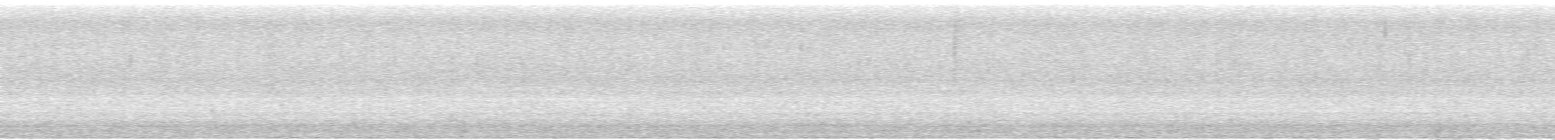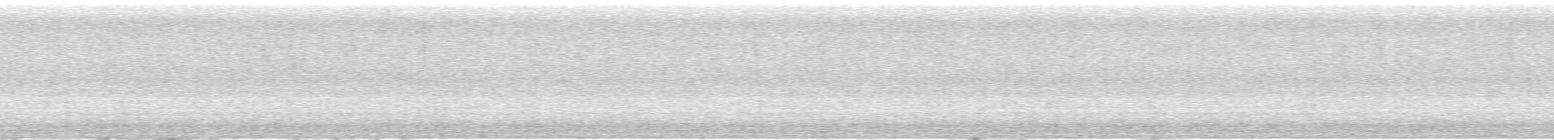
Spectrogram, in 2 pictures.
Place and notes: Kikutstua, Nordmarka, Oslo, Norvegia - Kikutstua, Nordmarka: brook in the forest
Kikutstua, Nordmarka, Oslo: brook in the forest.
